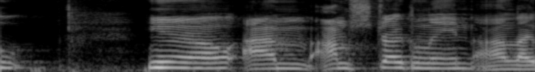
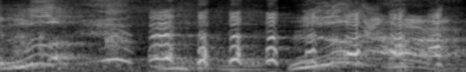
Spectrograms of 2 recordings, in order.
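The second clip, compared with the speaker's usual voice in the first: laughing; 9 semitones higher, slower than usual. Retold or imitated. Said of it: "I said".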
